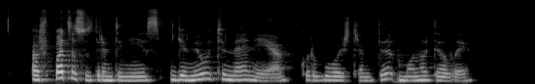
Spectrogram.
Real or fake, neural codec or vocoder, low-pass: real; none; 14.4 kHz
